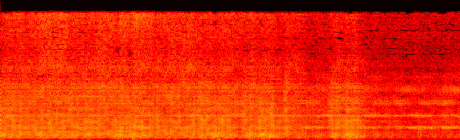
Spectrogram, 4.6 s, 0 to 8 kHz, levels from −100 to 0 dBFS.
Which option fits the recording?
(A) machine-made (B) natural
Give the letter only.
A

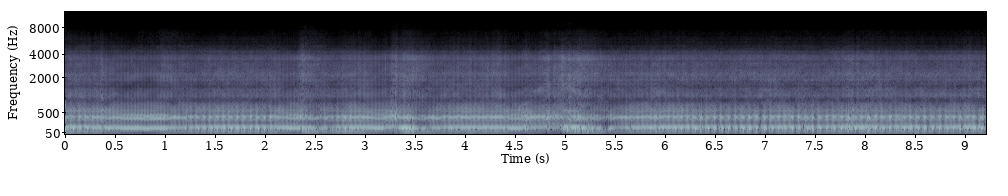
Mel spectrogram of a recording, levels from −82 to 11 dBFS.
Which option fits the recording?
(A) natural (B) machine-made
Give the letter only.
B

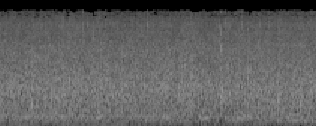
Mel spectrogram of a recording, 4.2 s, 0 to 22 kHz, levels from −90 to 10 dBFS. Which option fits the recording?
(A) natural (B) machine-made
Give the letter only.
A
